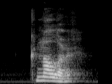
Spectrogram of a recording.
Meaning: 1. something excellent, belter, ripper 2. something that produes explosions or booms
- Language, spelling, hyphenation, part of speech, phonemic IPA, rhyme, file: Dutch, knaller, knal‧ler, noun, /ˈknɑ.lər/, -ɑlər, Nl-knaller.ogg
